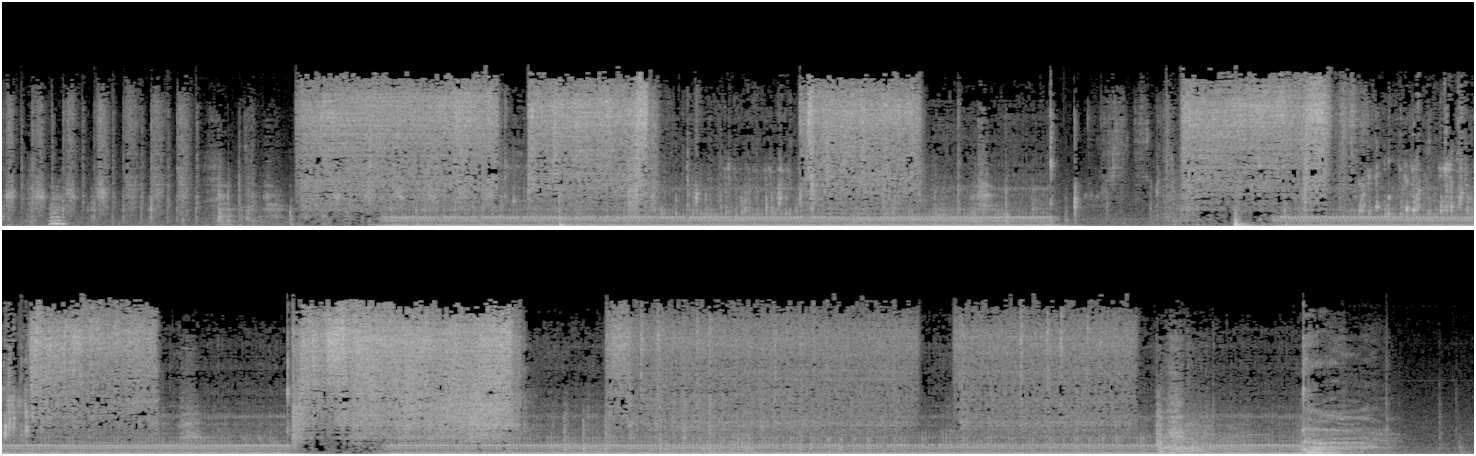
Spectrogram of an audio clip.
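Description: Airbrush air compressor running with a steady hum that starts a few seconds in and cuts out briefly twice, while the airbrush hisses in repeated bursts of a second or two as air and paint are sprayed onto the lure.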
